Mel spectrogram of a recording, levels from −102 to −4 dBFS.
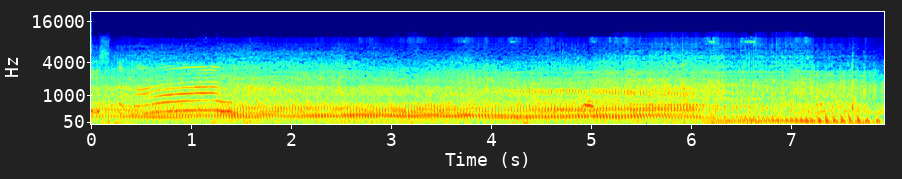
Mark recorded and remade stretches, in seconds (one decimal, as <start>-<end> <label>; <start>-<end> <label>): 0.0-7.9 recorded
